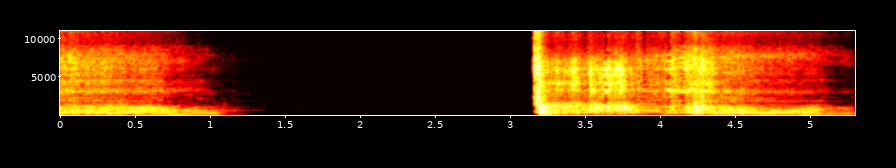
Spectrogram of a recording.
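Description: A 1969 Ford Falcon's starter cranks its engine in two loud, strained bursts separated by a few seconds of silence; the starter sounds unhappy and the engine does not catch.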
